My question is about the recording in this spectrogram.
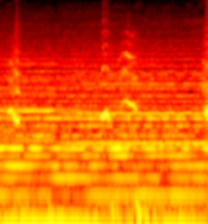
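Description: Sad background music with steady sustained notes, over which a person gives short, high whimpering cries at the start and again about a second in.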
